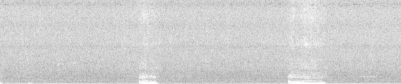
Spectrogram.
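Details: Domestic cat snoring indoors: two drawn-out, nasal, humming snores about three seconds apart, each a low steady tone with bright overtones, separated by quiet breathing pauses in a small room.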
